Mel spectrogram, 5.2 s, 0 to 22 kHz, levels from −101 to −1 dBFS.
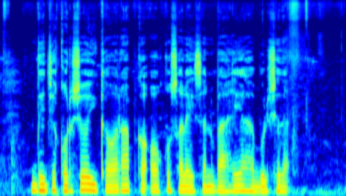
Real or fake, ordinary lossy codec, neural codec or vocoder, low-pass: real; none; none; none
